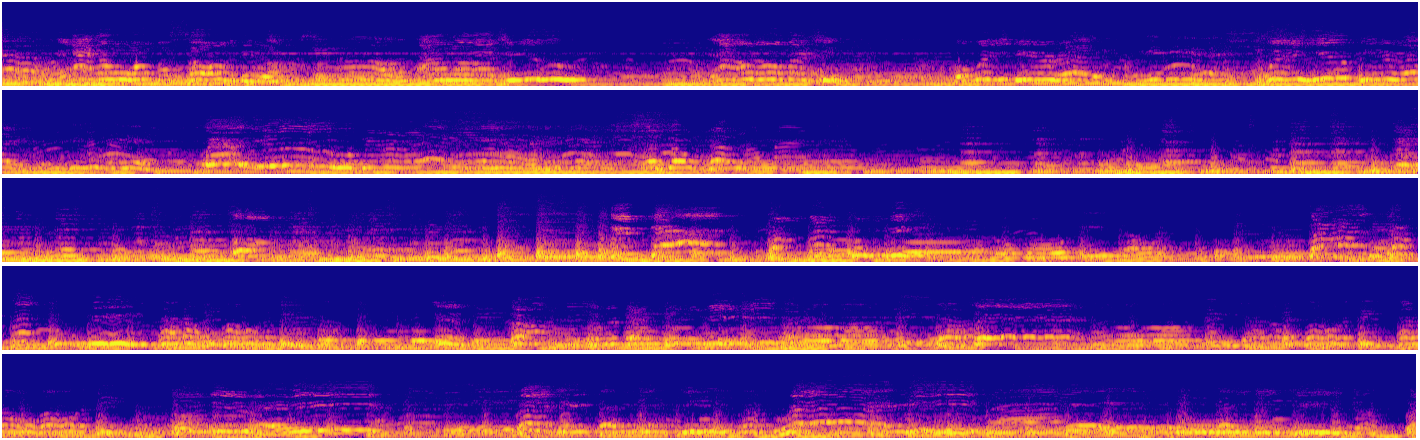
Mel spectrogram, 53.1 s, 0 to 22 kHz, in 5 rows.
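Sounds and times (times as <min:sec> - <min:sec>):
people singing: 0:00.0 - 0:05.6, 0:07.2 - 0:16.6, 0:31.0 - 0:53.0
gospel band playing: 0:00.0 - 0:53.0.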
